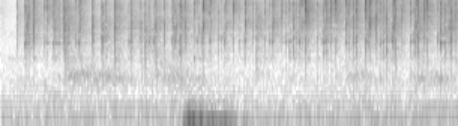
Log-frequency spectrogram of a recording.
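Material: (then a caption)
Plastic. Long acrylic nails tap rapidly on the body of a hollow white plastic lotion bottle. The result is a dense, continuous stream of crisp, bright clicks with a faint low hum underneath, swelling briefly louder near the middle.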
